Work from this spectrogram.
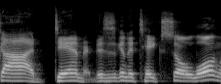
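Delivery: normal talking voice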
